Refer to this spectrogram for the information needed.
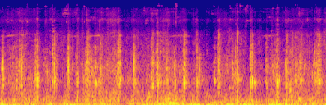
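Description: Horse hooves clip-clop in a steady, brisk rhythm, each strike crisp, continuing throughout over a low background rumble.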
